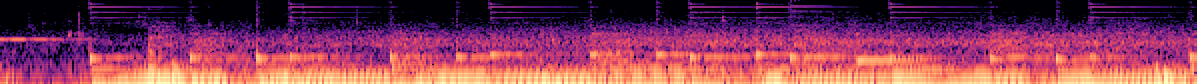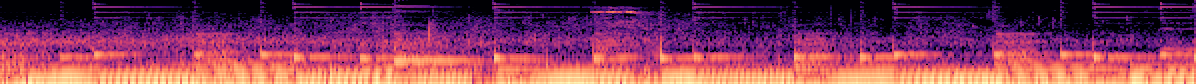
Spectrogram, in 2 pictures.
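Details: Steady instrumental background music with a repeating low bass line and plucked melody; no dog or other animal voice stands out.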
